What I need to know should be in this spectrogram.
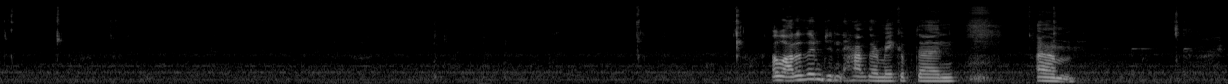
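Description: A young woman chews food with soft, wet mouth sounds.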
